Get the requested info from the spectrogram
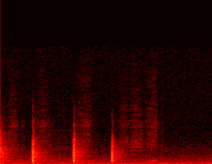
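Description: Chalk writing on a blackboard: four faint, short taps of the chalk in about the first second.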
